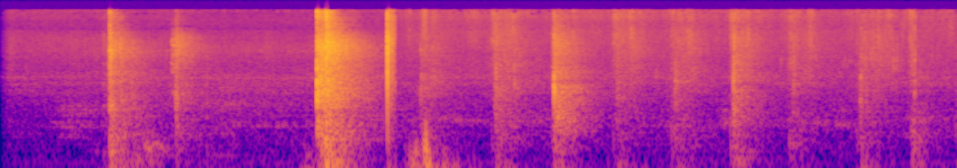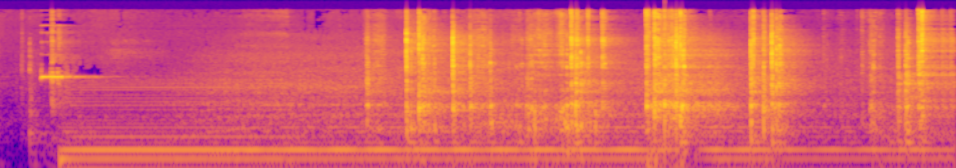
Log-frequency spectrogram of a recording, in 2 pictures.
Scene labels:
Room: kitchen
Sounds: door (more than once), footsteps, microwave, cutlery and dishes

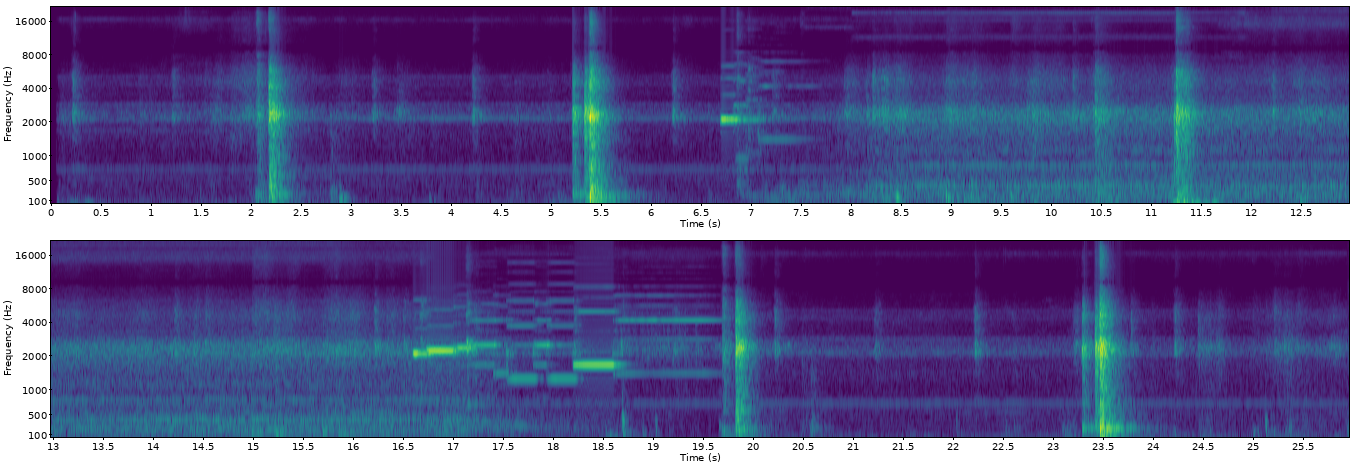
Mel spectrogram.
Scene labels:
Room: kitchen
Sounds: microwave, window

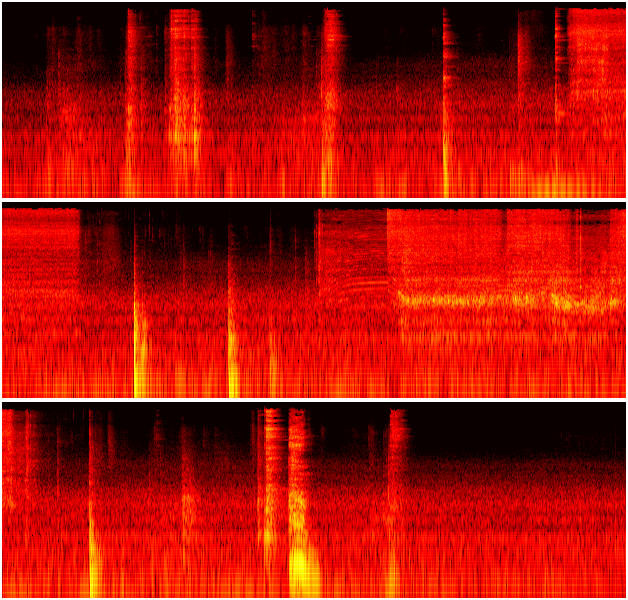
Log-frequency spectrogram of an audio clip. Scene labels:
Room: kitchen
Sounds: wardrobe or drawer (more than once), cutlery and dishes, running water

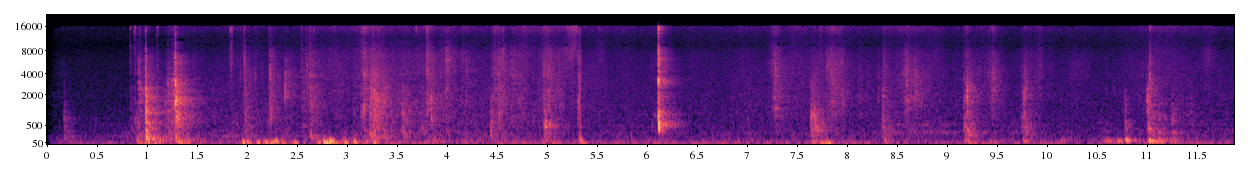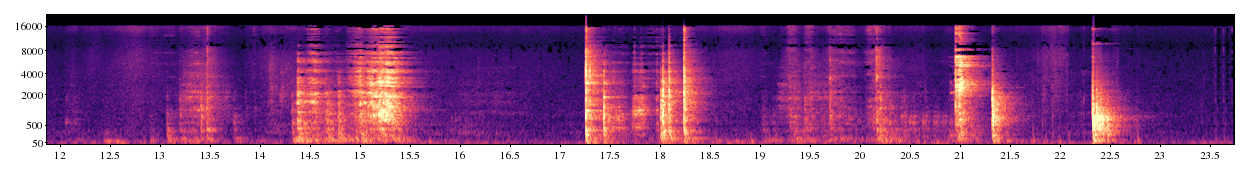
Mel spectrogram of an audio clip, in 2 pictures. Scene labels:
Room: kitchen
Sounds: door, footsteps, light switch, wardrobe or drawer (more than once), cutlery and dishes

